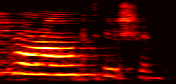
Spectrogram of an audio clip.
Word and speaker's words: pronunciation: You so break the syllable, we have to take a pause in the pronunciation. Not pronounce, but it's pronunciation. Pronunciation, not pronunciation. So pronounce, but pronunciation.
